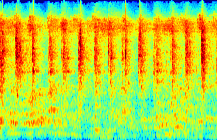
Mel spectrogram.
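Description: Wooden Kolata sticks struck together by a troupe of dancers in a steady rhythm, about three to four sharp clacks a second.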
